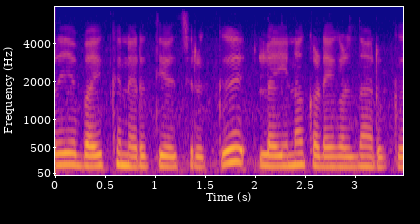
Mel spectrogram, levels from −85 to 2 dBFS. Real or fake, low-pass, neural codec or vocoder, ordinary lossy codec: real; 7.2 kHz; none; none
